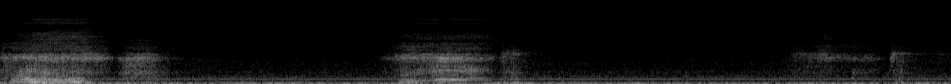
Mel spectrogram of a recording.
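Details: Snoring recorded with the SnoreLab phone app: rough, rattling in-breath snores about one every four seconds, fading between breaths, over a faint steady room hum.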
